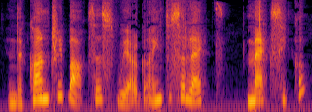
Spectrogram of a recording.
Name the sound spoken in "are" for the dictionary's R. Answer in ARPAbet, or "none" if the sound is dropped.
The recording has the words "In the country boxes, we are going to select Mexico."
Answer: R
